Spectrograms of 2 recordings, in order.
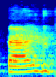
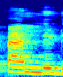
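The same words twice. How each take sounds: First: पैल्ड said with no vowel between l and d; wrong pronunciation. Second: पैलिड with a clear short i between l and d; correct pronunciation. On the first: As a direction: say पैल्ड as one clipped syllable, pel-d. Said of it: "पैल्ड तो बोल नहीं रहे". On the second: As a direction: say पैलिड in two syllables, pe-lid. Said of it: "बोल रहे हैं पैलिड". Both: Shown as a demonstration.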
